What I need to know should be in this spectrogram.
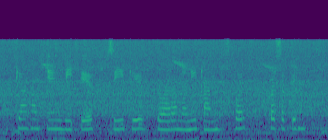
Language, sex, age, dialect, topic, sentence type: Hindi, female, 18-24, Kanauji Braj Bhasha, banking, question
